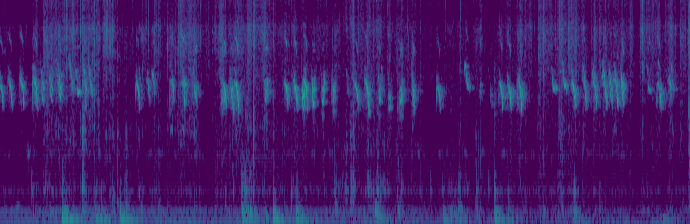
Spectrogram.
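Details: Newly hatched Easter Egger chicks peep almost without pause, shrill descending cheeps in clusters of three to six, over low thuds and bumps from movement.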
